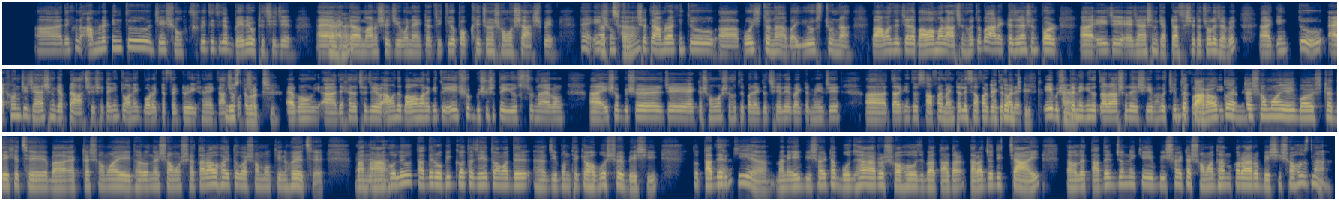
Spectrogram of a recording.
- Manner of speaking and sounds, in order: none
- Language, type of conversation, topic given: Bengali, podcast, অনুপ্রেরণা কম থাকলে আপনি কী করেন?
